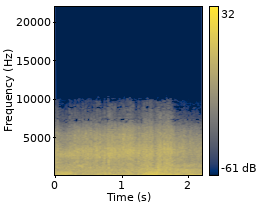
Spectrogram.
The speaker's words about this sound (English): Looking out a window, William sees lightning hitting one of the massive trees nearby. It fells another large tree.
